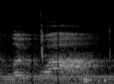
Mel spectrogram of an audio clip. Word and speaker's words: LaCroix: It's supposed to be pronounced LaCroix. Oh, LaCroix. LaCroix. It's French.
